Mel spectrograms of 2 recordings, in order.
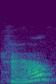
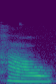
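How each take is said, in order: First: The word is said on a rising tone. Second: The word is said on a low tone. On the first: "if you apply the rising tone" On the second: It means news. "if you apply the low tone"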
